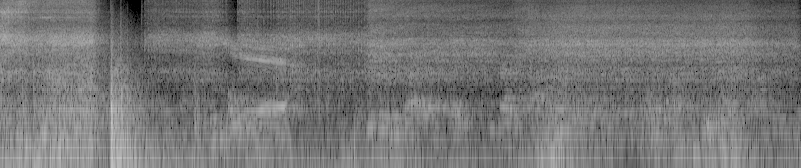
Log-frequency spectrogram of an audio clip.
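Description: BMX bike tyres rolling on concrete ramps with a steady hiss, and a single sharp knock about a second and a half in. Faint voices of other people chatter in the background.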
